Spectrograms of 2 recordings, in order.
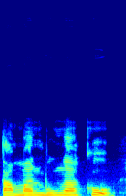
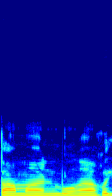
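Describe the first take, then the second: First: Each sound is articulated clearly and fully. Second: The sounds are articulated loosely and unclearly. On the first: The speaker calls it right. "Untuk lafal itu artikulasinya ya, misalnya nih" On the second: The speaker calls it wrong. "Jangan taman bungaku gitu ya"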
